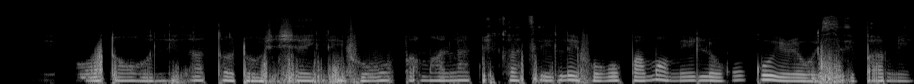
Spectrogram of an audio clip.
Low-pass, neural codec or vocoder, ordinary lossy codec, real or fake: 9.9 kHz; none; none; real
